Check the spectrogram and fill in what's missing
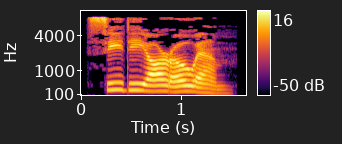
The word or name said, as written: cdrom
